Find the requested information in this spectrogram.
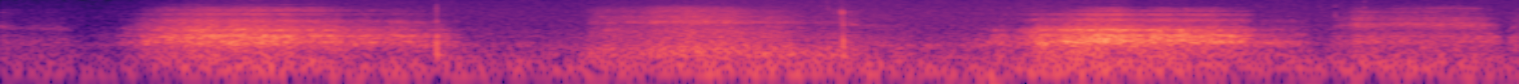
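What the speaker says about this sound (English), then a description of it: "Nice big inhale and exhale." Four deep breaths during a Pilates workout with weights, loud and close: long airy inhales and exhales alternate in a slow, even rhythm, with a short gap between each.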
